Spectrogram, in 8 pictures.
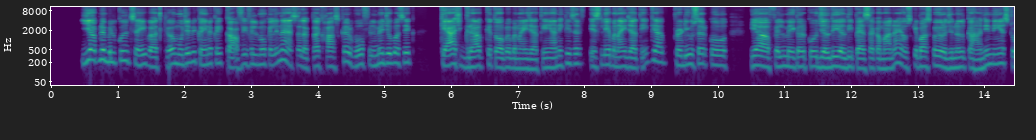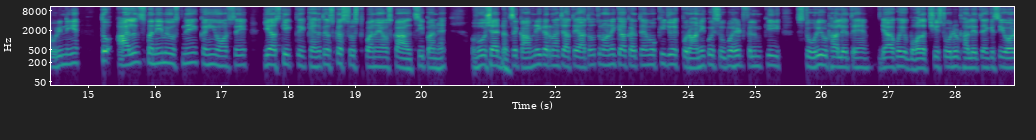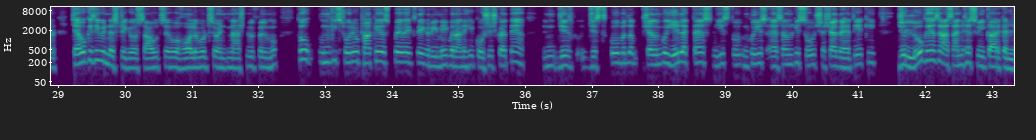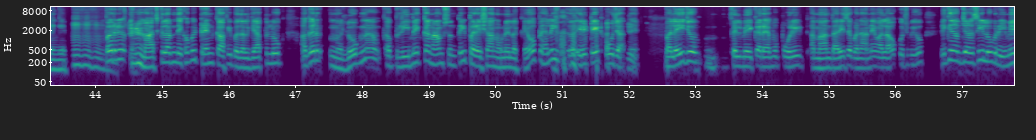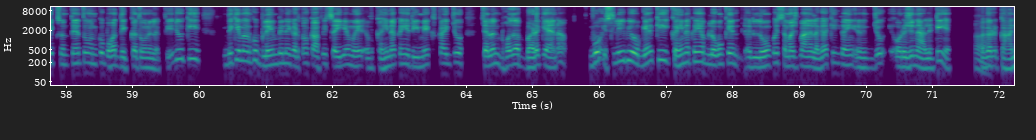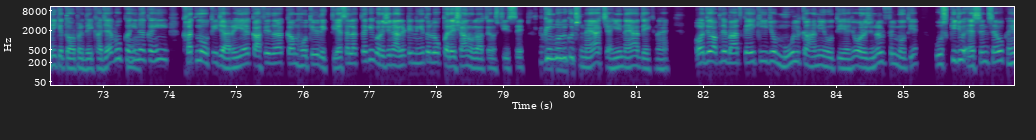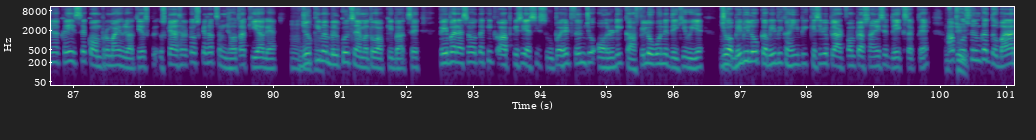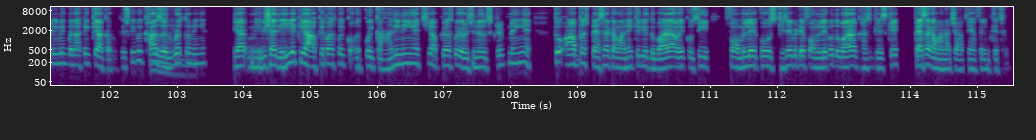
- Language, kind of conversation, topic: Hindi, podcast, क्या रीमेक मूल कृति से बेहतर हो सकते हैं?
- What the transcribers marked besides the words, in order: tapping; in English: "कैश ग्रैब"; in English: "प्रोड्यूसर"; in English: "फिल्ममेकर"; in English: "ओरिजिनल"; in English: "स्टोरी"; in English: "सुपर हिट"; in English: "स्टोरी"; in English: "स्टोरी"; in English: "इंडस्ट्री"; in English: "साउथ"; in English: "इंटरनेशनल"; in English: "स्टोरी"; in English: "रीमेक"; throat clearing; in English: "ट्रेंड"; in English: "रीमेक"; in English: "इरिटेट"; other noise; in English: "फिल्ममेकर"; chuckle; other background noise; in English: "रीमेक"; in English: "ब्लेम"; in English: "रीमेक्स"; in English: "ओरिजिनैलिटी"; in English: "ओरिजिनैलिटी"; in English: "ओरिजिनल"; in English: "एसेंस"; in English: "कॉम्प्रोमाइज़"; in English: "सुपर हिट"; in English: "ऑलरेडी"; in English: "प्लेटफॉर्म"; in English: "रीमेक"; in English: "मेबी"; in English: "ओरिजिनल स्क्रिप्ट"; in English: "थ्रू"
